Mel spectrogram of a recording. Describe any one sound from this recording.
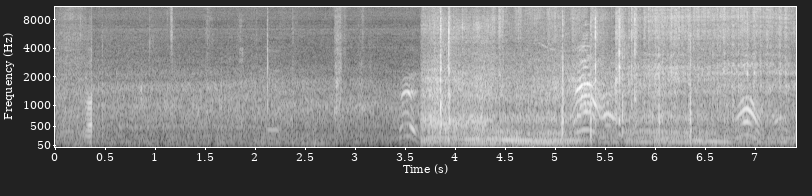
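A skateboard clatters and smacks against the pavement.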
